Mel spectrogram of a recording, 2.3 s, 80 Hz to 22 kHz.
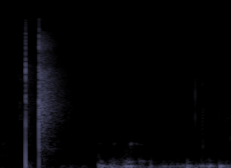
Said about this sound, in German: Ja, klatsch jetzt einmal. 3, 2, 1.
